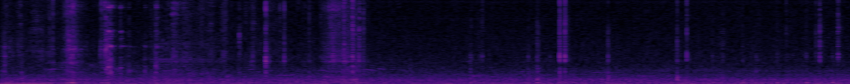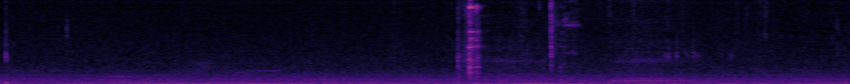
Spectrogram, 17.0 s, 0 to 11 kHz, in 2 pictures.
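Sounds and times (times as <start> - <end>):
rustle of small parts: 0.0 - 3.8
small parts and tools clicking: 0.0 - 3.8
low steady hum: 0.0 - 17.0.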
